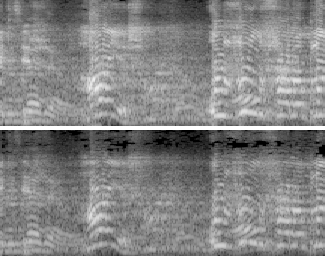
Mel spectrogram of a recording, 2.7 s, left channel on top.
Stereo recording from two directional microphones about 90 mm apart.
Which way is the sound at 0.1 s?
40° left (ahead or behind).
